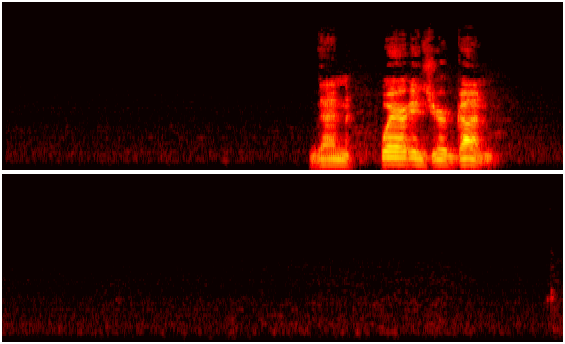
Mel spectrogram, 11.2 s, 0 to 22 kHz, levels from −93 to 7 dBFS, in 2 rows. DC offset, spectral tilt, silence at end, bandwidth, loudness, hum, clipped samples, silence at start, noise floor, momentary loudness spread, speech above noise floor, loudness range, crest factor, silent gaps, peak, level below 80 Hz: under 0.1%; -5.5 dB/octave; 6.35 s; 11.5 kHz; -28 LUFS; none; under 0.1%; 3.1 s; -80 dBFS; 17 LU; 52 dB; 12 LU; 28 dB; none; -8 dBFS; -78 dBFS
